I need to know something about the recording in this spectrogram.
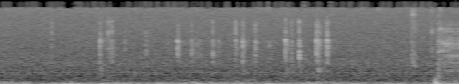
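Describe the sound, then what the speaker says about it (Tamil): Someone types a login ID on a computer keyboard, tapping keys in quick irregular clusters at close range, with a louder key strike near the end and no talking. "இப்போ பாருங்கள் நான் வந்து என்னோட லாகின் ஐடி பஸ் நான் டைப் பண்ணுறேன்"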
